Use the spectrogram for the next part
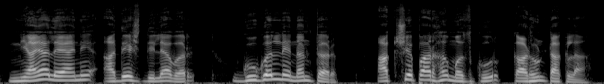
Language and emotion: Marathi, neutral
